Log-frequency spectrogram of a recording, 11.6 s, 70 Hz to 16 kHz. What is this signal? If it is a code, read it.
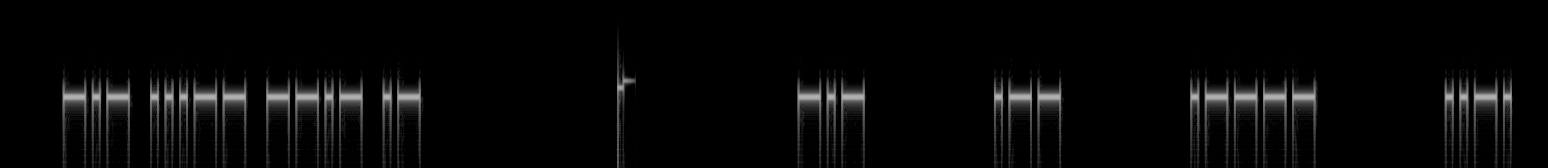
Morse code, heard as a keyed tone, about 22 wpm, spaced as for 11 wpm, 700 Hz. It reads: K3QA KW1F
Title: USA Call Signs - 4 Characters - 6x Character Spacing - 22wpm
